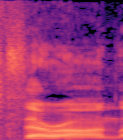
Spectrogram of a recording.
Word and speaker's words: Theron: I believe it's Theron, like Heron, like the bird.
